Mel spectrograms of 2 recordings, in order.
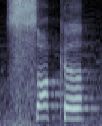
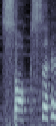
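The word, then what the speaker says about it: soccer: अब इसे आपने सॉक्सर नहीं कहना या हिक्सअप नहीं कहना, ये एक्सेप्शंस हैं। एक्सेप्शन से मुराद है जहां पे रूल अप्लाई नहीं होता। रूल क्या है? डबल सी की आवाज के एस की होगी। एक्सेप्शन क्या है? दो वर्ड्स ऐसे हैं जहां पे डबल सी आपको के एस की आवाज नहीं देगा बल्कि सिर्फ के की आवाज देगा।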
